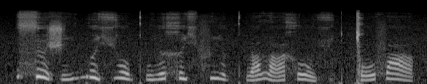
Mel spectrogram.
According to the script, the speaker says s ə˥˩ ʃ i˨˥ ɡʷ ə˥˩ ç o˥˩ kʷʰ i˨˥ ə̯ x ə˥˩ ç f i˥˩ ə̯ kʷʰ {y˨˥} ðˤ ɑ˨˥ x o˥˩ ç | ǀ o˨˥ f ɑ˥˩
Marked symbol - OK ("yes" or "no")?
no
